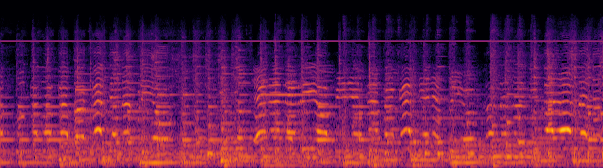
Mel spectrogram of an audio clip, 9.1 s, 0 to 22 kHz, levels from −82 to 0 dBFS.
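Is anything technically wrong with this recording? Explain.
Yes, two things stand out.

There's USB whine running through the whole clip, a steady high tone at 8 kHz, roughly 20 dB below the audio. That pitch matches the 125 microsecond microframes the USB bus uses. Each microframe pulls a burst of current, and that ripple is getting into the audio path through shared power or ground. The result is a thin, fixed-pitch whistle that sits on top of everything and doesn't follow the material at all.

At 5.37 s the audio jumps forward, which sounds like compressed frames skipped. Something like 150 ms goes missing, which fits a handful of 24 ms frames being dropped, either because they weren't in the file or because the decoder rejected them as corrupt. The sound just resumes a bit further along.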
